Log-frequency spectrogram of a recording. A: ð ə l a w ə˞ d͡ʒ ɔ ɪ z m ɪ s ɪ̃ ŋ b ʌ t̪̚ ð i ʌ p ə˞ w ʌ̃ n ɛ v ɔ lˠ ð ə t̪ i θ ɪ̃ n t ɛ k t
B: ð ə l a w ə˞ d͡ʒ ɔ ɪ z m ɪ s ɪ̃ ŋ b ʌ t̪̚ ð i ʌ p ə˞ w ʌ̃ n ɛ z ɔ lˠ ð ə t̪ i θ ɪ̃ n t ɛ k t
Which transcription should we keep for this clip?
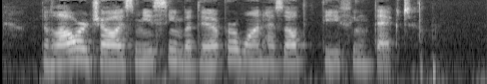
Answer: B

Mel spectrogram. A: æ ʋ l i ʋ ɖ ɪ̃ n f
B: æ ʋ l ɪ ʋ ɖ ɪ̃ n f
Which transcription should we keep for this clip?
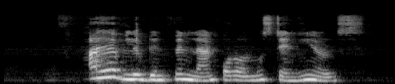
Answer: B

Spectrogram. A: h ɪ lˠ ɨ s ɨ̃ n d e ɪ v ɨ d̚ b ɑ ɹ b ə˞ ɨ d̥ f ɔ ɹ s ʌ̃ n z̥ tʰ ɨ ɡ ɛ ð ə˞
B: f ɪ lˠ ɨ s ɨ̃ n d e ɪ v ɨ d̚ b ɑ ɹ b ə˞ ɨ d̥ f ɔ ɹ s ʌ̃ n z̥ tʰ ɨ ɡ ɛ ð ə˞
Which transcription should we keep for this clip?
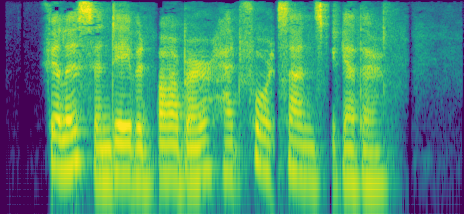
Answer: B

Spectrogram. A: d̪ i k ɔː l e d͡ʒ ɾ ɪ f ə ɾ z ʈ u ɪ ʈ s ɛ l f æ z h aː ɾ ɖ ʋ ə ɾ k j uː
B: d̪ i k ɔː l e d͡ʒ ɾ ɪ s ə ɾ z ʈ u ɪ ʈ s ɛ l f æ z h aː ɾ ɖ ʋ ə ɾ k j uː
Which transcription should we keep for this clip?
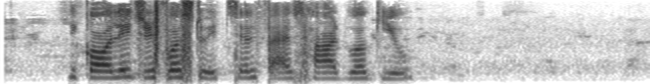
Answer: A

